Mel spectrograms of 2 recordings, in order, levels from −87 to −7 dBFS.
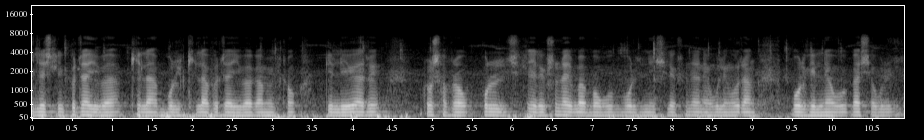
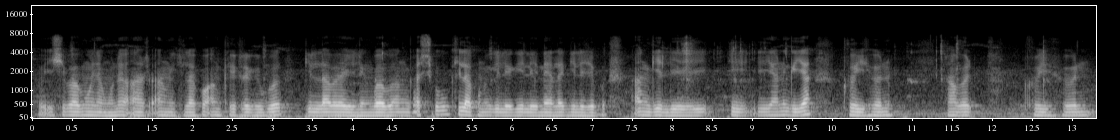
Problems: low volume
